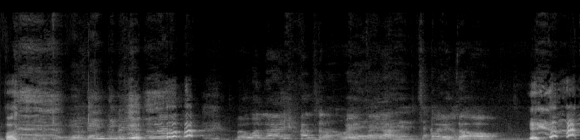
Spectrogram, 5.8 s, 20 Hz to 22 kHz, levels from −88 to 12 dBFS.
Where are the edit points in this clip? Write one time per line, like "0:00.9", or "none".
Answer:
0:04.3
